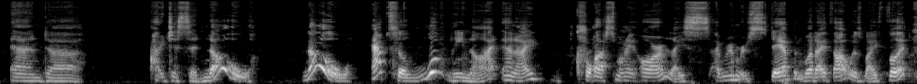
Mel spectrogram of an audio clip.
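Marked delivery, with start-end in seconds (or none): 2.0-5.0 emphatic, stubborn no; retold protest, punched hard; indignant refusal. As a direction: dig in and refuse outright. Refuses to be sent back.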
